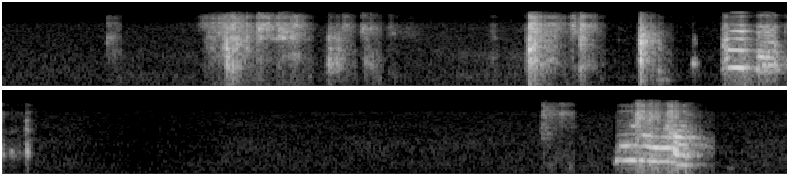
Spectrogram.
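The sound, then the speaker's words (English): Roosters call in short, harsh bursts. A cluster of calls comes first, then a pause, then a final call. “it's my roosters and Mr. Legacy”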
